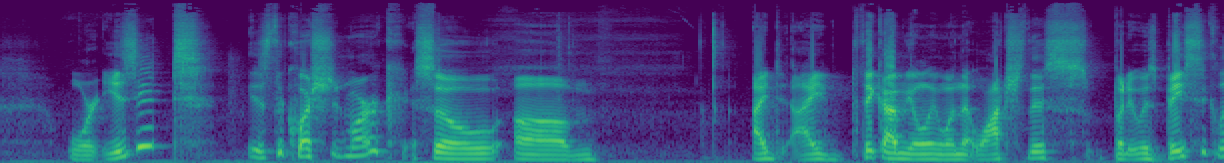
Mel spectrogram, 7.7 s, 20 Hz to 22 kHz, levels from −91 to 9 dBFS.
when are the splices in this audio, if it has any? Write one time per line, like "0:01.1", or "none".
0:01.4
